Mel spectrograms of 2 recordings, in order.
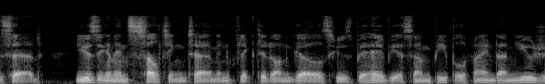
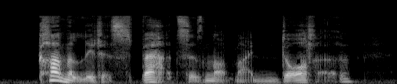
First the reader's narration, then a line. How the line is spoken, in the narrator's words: Esme said haughtily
